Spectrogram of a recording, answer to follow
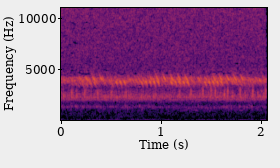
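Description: Faint, steady chirring of crickets, a high trill with a fine rapid flutter.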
